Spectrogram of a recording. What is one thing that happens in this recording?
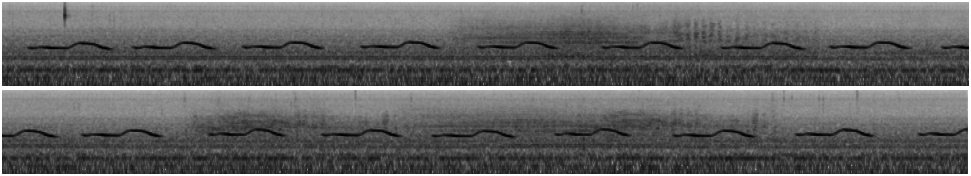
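A large bird gives short rising chirps over and over, at a steady pace.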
